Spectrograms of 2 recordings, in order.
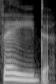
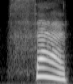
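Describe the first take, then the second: First: The vowel sounds like 'ay'. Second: The vowel sounds like 'eh'. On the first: The speaker calls it wrong. "many students uh, pronounce this because of its um, spelling. They say this word like said" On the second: The speaker calls it right. "It's said, and it sounds like eh"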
